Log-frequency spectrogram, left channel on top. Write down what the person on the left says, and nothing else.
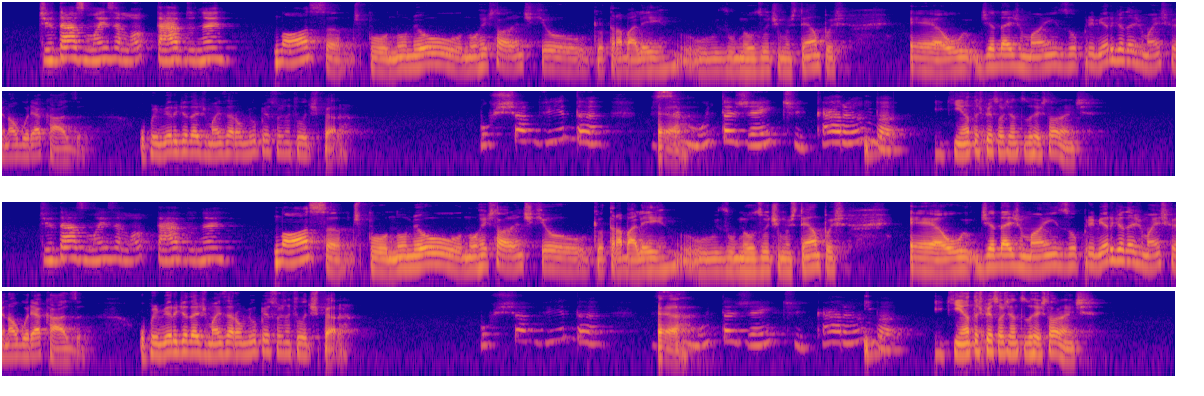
Dia das Mães é lotado, né?
Puxa vida, isso
é muita gente, caramba.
